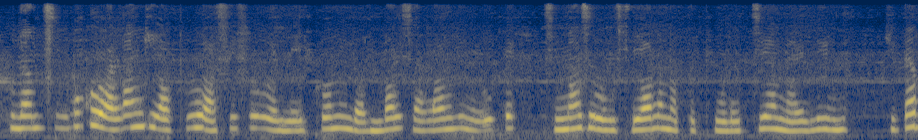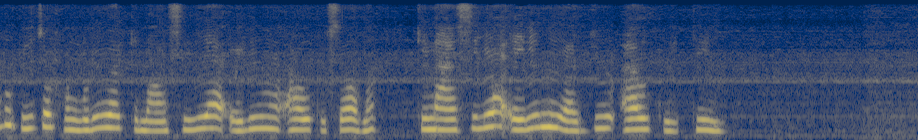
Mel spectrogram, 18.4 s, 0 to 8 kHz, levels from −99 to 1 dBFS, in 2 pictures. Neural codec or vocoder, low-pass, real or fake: codec, 16 kHz in and 24 kHz out, 1.1 kbps, FireRedTTS-2 codec; 7.2 kHz; fake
